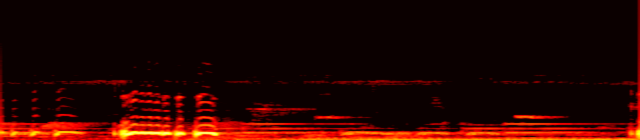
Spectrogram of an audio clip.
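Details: Local zebra dove with a split, broken song, played to get silent birds singing. A single loud stuttering coo phrase near the start is followed by a soft, drawn-out cooing tail and a low rumbling hum.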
